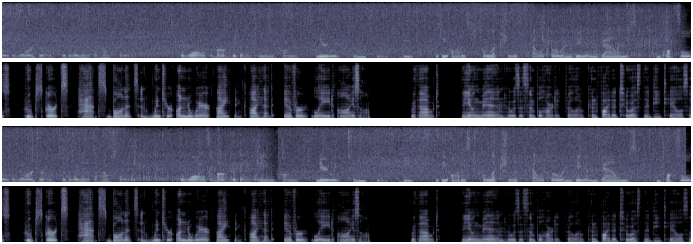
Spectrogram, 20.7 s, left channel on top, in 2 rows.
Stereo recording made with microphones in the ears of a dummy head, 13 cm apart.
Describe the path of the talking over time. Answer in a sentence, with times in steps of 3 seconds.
In this clip you hear the talking on the right from 0 s, in the centre from 9 s and on the left from 12 s.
